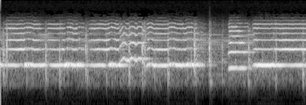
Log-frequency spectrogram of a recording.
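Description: Carnatic concert music from an old, narrow-band radio recording. A long held melodic note with a brief ornamental bend is set against regular mridangam and kanjira strokes. The sound dips briefly about three seconds in.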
